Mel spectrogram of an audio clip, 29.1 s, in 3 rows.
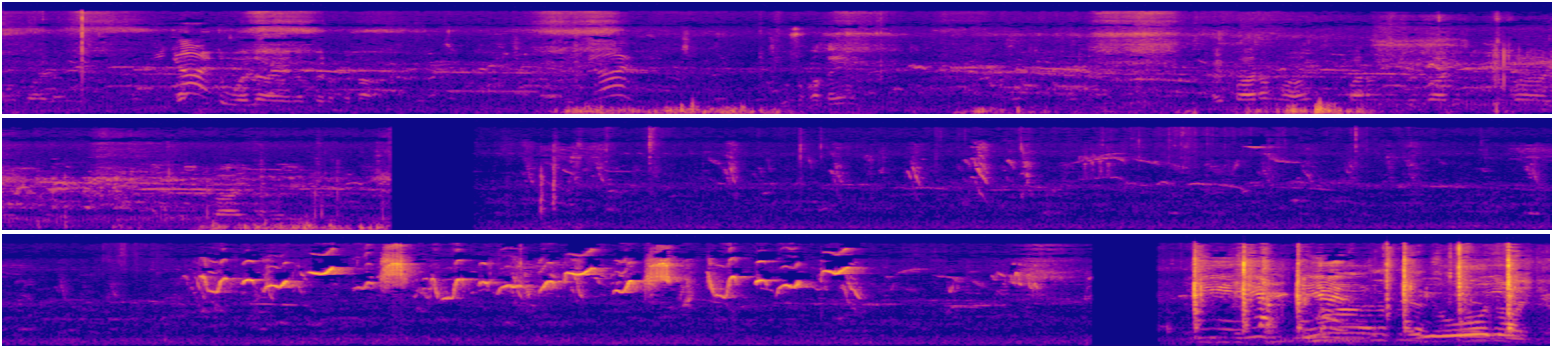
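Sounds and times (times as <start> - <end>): small birds chirping: 12.8 - 29.0.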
